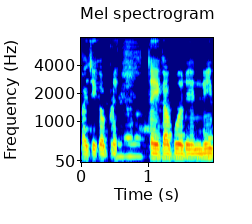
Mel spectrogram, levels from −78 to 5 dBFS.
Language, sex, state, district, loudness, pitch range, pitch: Marathi, male, Maharashtra, Nagpur, -18 LUFS, 110-115 Hz, 110 Hz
